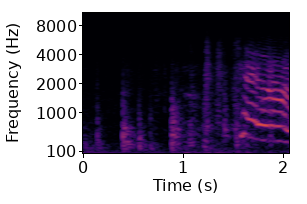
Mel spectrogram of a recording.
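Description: A few sharp clicks, then a woman's high, drawn-out cry of delight that falls in pitch, starting about one and a half seconds in.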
